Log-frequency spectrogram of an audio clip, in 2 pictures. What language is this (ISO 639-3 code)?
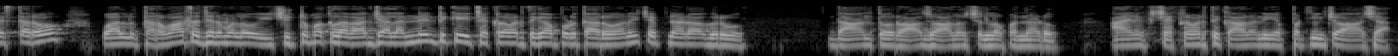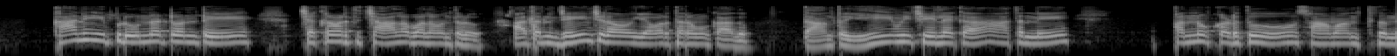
tel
